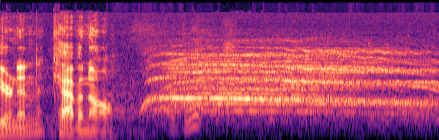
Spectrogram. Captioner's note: cheering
